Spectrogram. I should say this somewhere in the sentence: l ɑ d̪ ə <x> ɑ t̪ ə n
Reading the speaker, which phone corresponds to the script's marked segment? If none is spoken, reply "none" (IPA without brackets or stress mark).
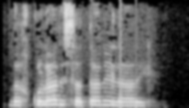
s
